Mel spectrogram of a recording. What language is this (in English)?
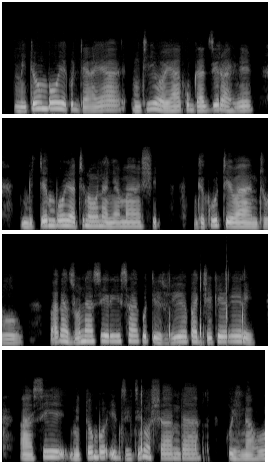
Ndau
